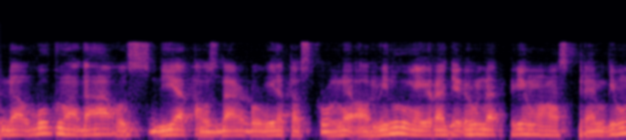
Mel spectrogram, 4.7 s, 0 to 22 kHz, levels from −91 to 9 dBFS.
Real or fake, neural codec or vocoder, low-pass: fake; codec, 16 kHz, 1 kbps, FunCodec, trained on Chinese and English, 50 frames a second; 7.2 kHz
